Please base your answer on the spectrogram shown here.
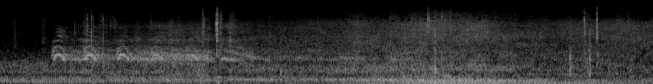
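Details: Crows gathering on Washington Street, Brattleboro, Vermont, in February 2021: a burst of harsh caws early on, followed by the rising rumble of a passing vehicle that covers the rest.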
